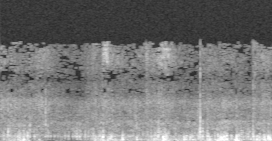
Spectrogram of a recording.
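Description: Steady gusty wind buffets the microphone, a rough, low rumbling roar with no voices.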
